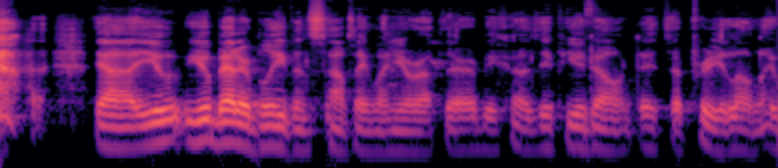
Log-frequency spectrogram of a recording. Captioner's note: laughs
